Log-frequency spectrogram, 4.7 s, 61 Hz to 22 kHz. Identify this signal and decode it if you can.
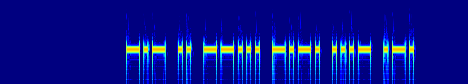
Morse code, heard as a keyed tone, about 28 wpm, 700 Hz. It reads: KI7CVR
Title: USA Call Signs - 6 Characters - Repeated 2x - 28wpm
